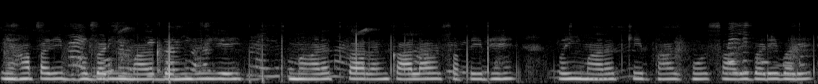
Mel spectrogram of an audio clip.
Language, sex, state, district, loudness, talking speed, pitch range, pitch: Hindi, female, Chhattisgarh, Sarguja, -25 LUFS, 185 wpm, 250-260 Hz, 255 Hz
